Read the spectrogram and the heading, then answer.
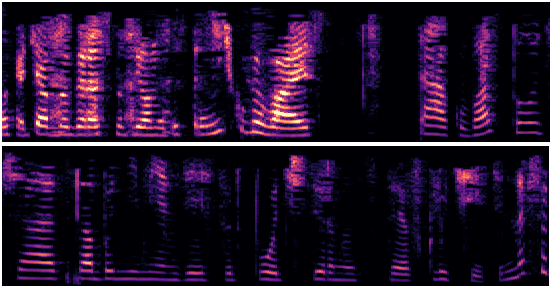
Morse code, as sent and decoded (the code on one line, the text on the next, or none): none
